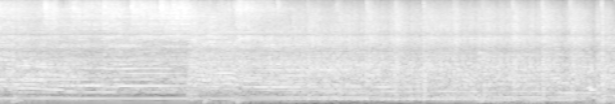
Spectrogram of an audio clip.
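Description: Hardcore punk band playing live: heavily distorted electric guitars and bass holding loud chords over drums and crashing cymbals, changing chord about two seconds in. The music cuts off at the very end.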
